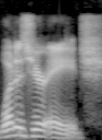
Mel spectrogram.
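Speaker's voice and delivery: play-acted alien voice, understated, mild hint of bigness. Retelling an encounter on a craft, imitating a loud booming voice. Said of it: "the loud booming voice says".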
